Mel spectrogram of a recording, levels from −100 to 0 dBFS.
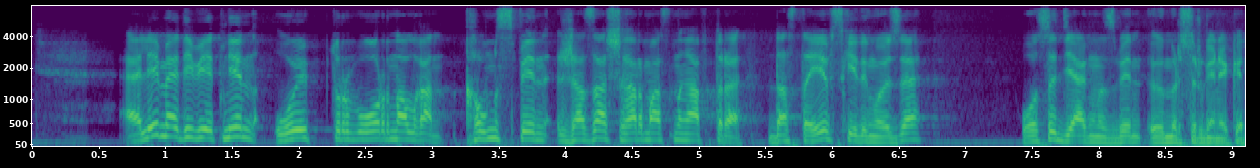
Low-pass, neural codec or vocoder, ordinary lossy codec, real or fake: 7.2 kHz; none; none; real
